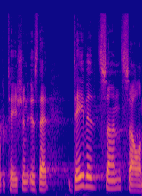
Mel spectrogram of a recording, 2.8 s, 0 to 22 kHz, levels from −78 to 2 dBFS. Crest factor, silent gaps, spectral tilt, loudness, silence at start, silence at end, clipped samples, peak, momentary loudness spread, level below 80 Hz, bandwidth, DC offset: 20 dB; none; -3 dB/octave; -28 LUFS; 0 s; 0 s; under 0.1%; -10 dBFS; 8 LU; -84 dBFS; 17 kHz; under 0.1%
